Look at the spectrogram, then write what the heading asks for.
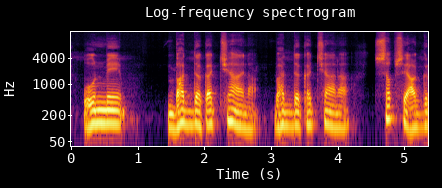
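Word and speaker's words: भद्दा कच्चाना: यहाँ भद्दा कच्छाना भी ये बोलते हैं, लेकिन यहाँ उच्चारण दिया भद्द कच्छाना, ठीक है, भद्दा कच्छाना ऐसे भी बोल सकते हैं।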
